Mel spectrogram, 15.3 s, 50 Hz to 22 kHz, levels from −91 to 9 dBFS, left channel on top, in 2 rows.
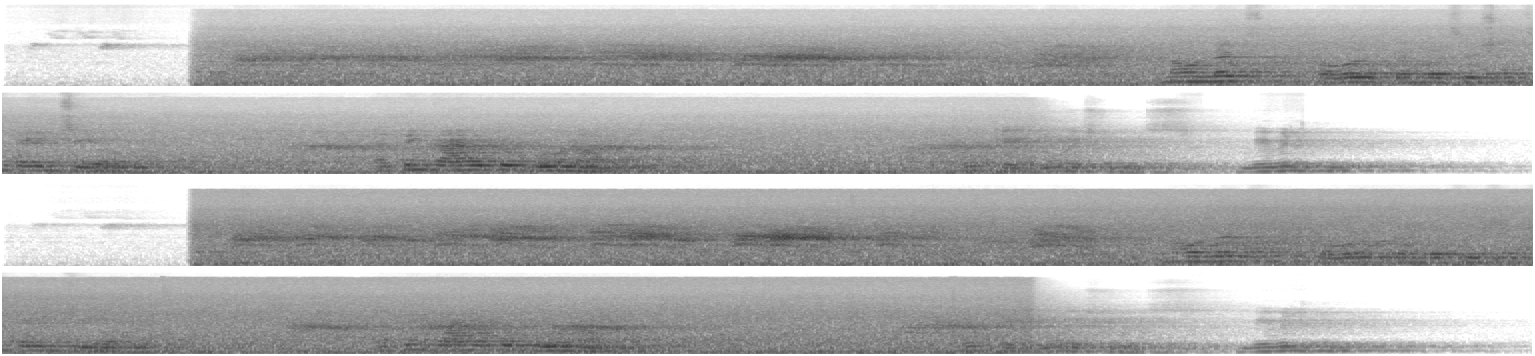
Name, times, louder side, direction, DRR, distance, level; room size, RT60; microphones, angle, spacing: sound 1, 0.9-12.8, right 4 dB, 55° right, 0.6 m, -26 dB
voice 1, 5.8-6.3 6.6-8.3 9.5-10.8, left 2 dB, 70° left, 2 dB, 0.7 m, -23 dB
voice 2, 12.5-14.2, left 1 dB, 40° left, 1 dB, 0.9 m, -33 dB
12.5 x 4.5 x 4.5 m, 2.2 s
head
